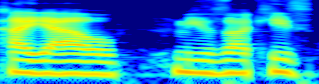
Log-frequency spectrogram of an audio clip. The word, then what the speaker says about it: Hayao Miyazaki: Like it's not like Hayao Miyazaki's been like against it.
